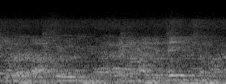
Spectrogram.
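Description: Indistinct, unintelligible voice sounds with wavering pitch over a steady low rumble, with no clear impacts.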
